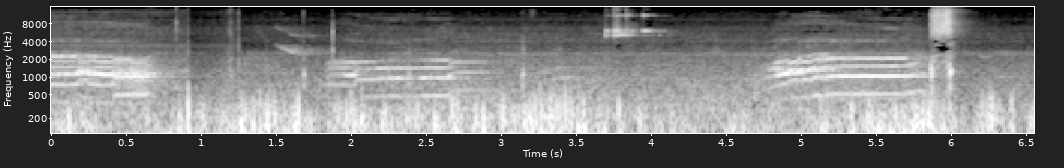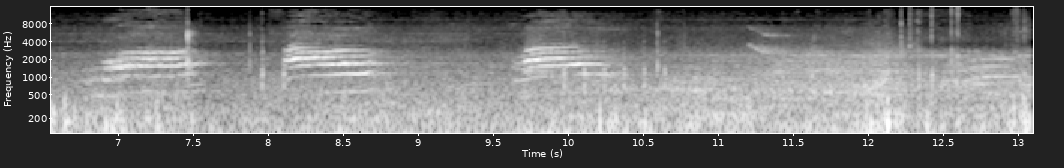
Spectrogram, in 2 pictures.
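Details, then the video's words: Tomcat calling a female cat in 2020: a run of short, sharp meows with bright harmonics, about eight calls spaced irregularly, some rising then falling, over steady background rumble with occasional knocks. "Katzen miauen 2020 #8 Kater ruft Katze"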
